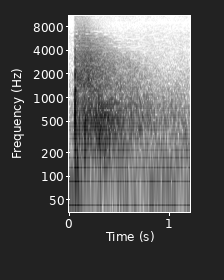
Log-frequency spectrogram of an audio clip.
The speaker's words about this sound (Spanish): sacó la pistola, la montó y disparó el gatillo pero no salió el disparo, por lo que volvió a montarla, saliendo disparado el cartucho no disparado y cayendo al suelo, disparando nuevamente hasta tres tiros dirigidos a cada una de las tres jóvenes.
